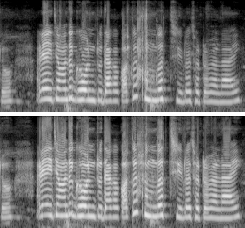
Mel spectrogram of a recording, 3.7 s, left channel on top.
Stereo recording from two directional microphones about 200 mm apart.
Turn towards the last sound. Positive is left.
turn(degrees=-5)  # may be behind; listen again after turning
